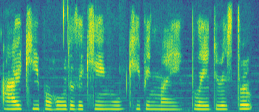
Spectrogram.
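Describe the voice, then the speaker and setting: Earnest lady playing dnd, high voice, kinda dull lo-fi sound. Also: completely flat delivery, unhurried, mellow, faint music behind. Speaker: player. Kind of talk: tabletop role-play.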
